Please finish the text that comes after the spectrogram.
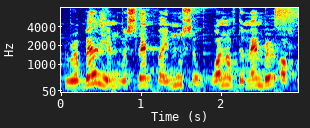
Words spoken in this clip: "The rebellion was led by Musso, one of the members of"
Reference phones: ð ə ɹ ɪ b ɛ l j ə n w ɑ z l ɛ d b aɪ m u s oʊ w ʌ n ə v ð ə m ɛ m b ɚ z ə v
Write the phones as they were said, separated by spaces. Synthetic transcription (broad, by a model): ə ɹ ɪ b ɛ l j ə n w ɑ s l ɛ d b aɪ m u s oʊ w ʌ n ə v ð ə m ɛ m b ɚ ə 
